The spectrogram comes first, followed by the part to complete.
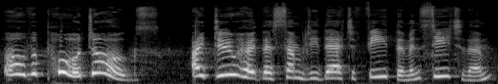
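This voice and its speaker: A woman playing a tender-hearted, excitable schoolgirl in a children's audio drama, earnest and exclamatory. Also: extremely high pitch, normal speed, full character voice. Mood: pitying.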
